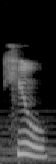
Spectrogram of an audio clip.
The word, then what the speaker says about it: cube: OB robe Rob e the word cub changes to cube as the silent E makes the vowel say its name you Cube Cube cub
